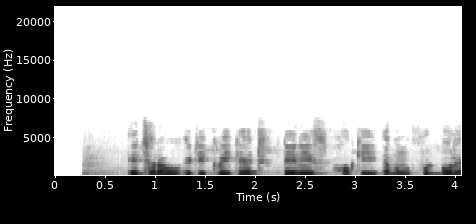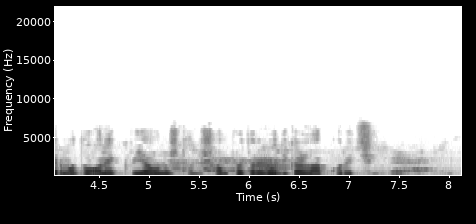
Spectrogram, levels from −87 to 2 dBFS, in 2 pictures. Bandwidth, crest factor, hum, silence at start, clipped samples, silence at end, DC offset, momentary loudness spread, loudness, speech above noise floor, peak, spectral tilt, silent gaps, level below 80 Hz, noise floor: 6.8 kHz; 18 dB; none; 0.75 s; under 0.1%; 0.4 s; under 0.1%; 13 LU; -18 LUFS; 27 dB; 0 dBFS; -9 dB/octave; none; -56 dBFS; -44 dBFS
